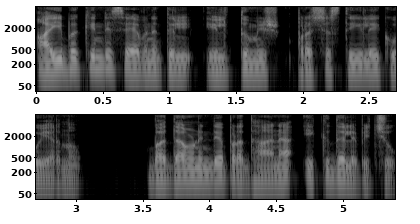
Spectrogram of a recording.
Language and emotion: Malayalam, neutral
